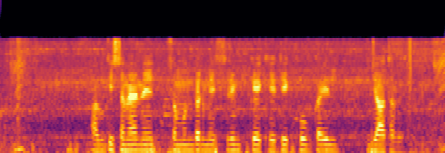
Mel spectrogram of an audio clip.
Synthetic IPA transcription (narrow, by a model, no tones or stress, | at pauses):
əbkisəməjmẽsəmʊ̃nd̪əɾmẽʃɾɪmpkekʰeːt̪ikʰuːbkəɪl | d͡ʒaːt̪ʰəʋeː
